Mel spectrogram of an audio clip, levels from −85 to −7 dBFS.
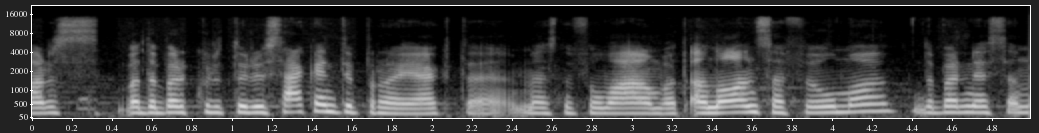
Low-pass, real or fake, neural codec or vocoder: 14.4 kHz; real; none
